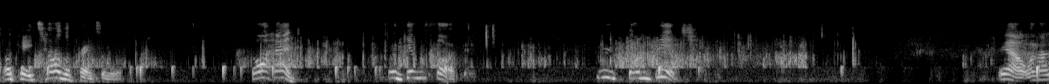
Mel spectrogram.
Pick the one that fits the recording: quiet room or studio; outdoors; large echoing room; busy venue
outdoors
